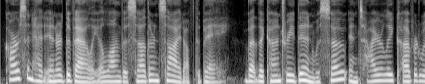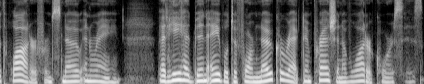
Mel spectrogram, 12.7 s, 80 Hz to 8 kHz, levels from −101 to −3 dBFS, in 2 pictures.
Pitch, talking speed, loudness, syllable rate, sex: 185 Hz, 180 wpm, -16 LUFS, 4.9 syllables/s, female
